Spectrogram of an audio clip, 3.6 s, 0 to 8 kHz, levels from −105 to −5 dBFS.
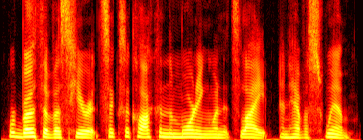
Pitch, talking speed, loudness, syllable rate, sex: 190 Hz, 295 wpm, -21 LUFS, 6.7 syllables/s, female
